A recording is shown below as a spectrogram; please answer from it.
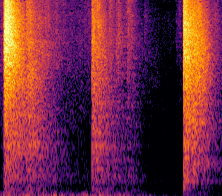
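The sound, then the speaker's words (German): Loose metal sheets, hung in a tree by a farmer at the edge of a field to keep elephants away at night, clank together as the wind moves them. There are three clanks at uneven intervals, each a sharp bright clang that rings and fades, with no voices present. “Am Rand hat der Bauer Metallstücke in einen Baum gehängt. Sie sollen nächtliche Invasionen verhindern.”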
